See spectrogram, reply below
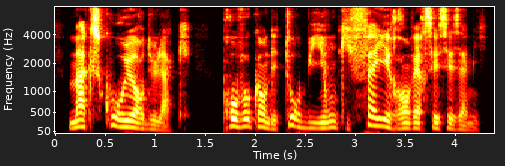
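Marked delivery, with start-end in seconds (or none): none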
